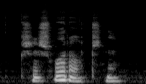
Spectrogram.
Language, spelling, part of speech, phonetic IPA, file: Polish, przyszłoroczny, adjective, [ˌpʃɨʃwɔˈrɔt͡ʃnɨ], LL-Q809 (pol)-przyszłoroczny.wav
